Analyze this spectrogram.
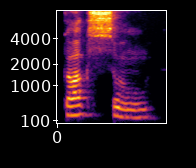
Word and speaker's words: Gokseong: Goksung. Let me I didn't check that pronunciation. Sorry, you guys. Don't want to get it wrong. A beautiful mountain village. And so there's a lot of Gokseong.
